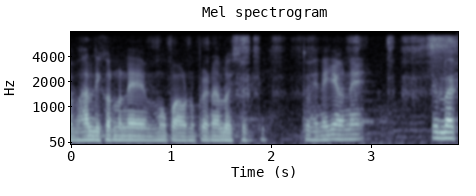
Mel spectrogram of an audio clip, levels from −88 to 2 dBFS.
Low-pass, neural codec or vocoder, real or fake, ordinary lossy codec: 7.2 kHz; none; real; none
